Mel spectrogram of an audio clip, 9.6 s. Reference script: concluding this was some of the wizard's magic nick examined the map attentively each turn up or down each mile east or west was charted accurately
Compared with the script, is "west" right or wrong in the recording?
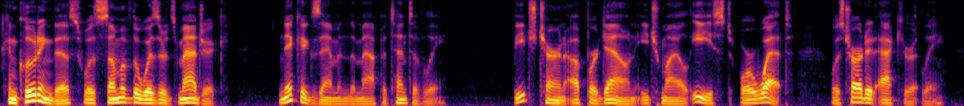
wrong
